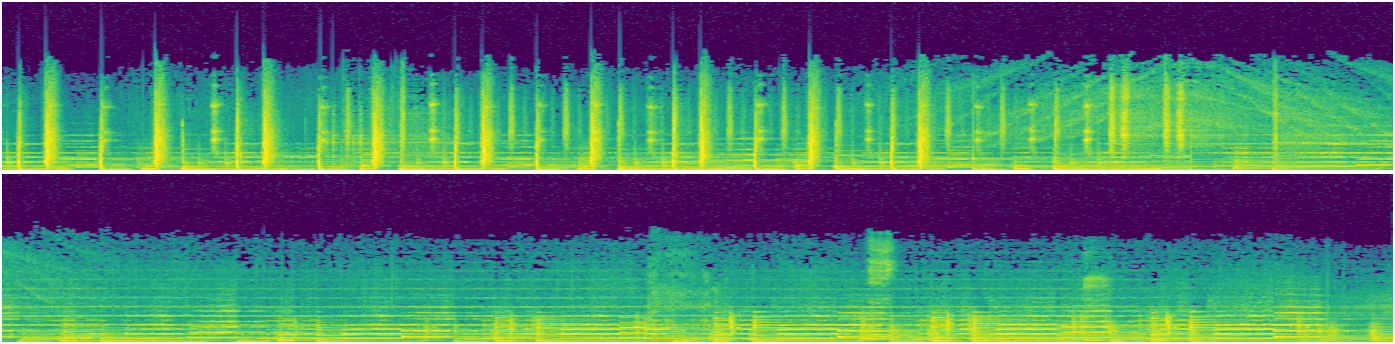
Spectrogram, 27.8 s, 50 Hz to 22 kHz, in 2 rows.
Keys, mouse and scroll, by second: 8.0 alt+shift+click, 8.8 alt+click, 16.4 f, 17.8 ctrl+click.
